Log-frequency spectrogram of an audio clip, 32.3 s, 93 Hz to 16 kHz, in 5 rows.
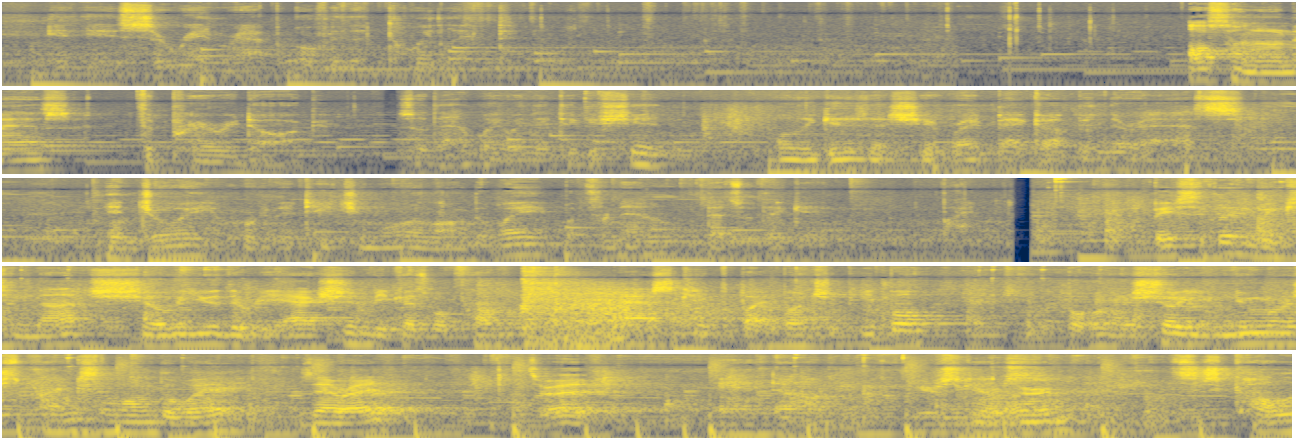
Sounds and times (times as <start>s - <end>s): Music: 0.0s - 32.3s
Speech: 0.2s - 2.7s, 6.0s - 12.8s, 13.4s - 17.1s, 18.6s - 32.3s.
